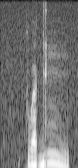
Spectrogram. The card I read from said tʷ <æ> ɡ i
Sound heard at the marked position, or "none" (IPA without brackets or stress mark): æ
